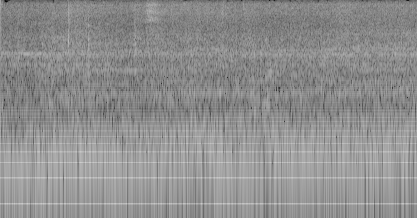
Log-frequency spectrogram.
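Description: ATV engine running steadily while the quad is ridden.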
